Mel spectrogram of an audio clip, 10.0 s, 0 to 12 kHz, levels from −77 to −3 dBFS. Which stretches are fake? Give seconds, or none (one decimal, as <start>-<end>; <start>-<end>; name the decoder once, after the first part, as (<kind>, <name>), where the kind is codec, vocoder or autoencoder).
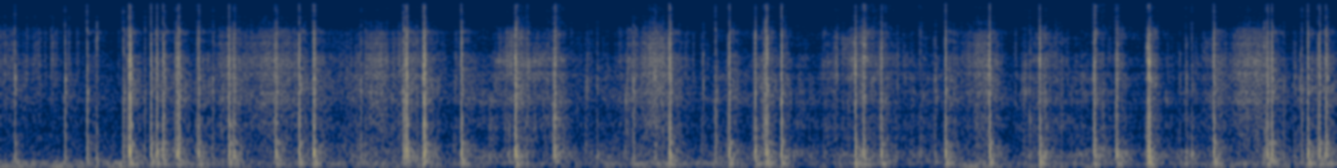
3.6-4.3 (codec, HILCodec); 5.6-7.0; 7.6-9.1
